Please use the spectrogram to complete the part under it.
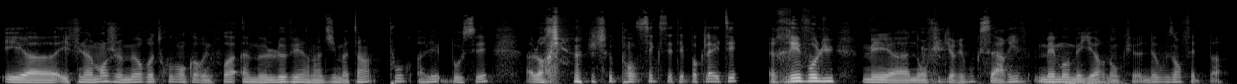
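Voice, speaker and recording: A man's voice: on the low side, fairly even intonation, a little fast, a little mellow, a little hiss or hum. A man hosting a casual podcast chat in a radio studio, joking, laughing often and trailing off with fillers. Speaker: podcast host.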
